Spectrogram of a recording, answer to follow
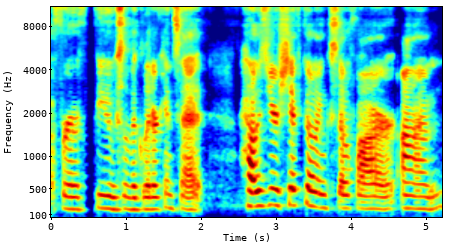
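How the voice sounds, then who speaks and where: Speaking fairly slowly in an ordinary speaking voice, a woman keeps her medium-pitched intonation fairly even. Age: 40s. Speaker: craft livestreamer. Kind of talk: casual livestream chat while crafting. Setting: live stream. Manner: casual, with fillers and self-repairs.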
